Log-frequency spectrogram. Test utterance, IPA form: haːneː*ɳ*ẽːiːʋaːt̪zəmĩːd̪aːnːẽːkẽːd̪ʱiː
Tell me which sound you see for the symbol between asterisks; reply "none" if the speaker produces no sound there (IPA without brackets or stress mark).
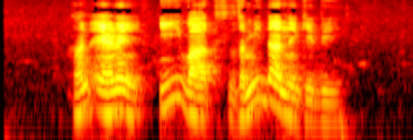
ɳ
